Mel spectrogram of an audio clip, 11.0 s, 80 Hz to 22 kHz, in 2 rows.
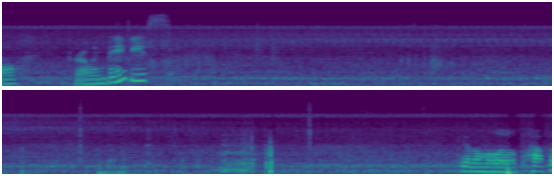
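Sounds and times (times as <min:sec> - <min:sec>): honey bees buzzing: 0:00.0 - 0:11.0
short low thumps: 0:05.5 - 0:08.6.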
